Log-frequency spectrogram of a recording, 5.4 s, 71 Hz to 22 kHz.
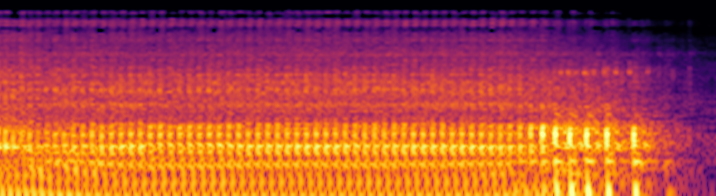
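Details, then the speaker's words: Briggs & Stratton 24 hp Intek twin-cylinder engine on a Craftsman mower running with a dead cylinder. An uneven, lumpy beat with a hard clattering miss: a valve guide has come out of the block, so the valve and rocker arm can't work. "So basically that noise that you heard was a bad valve guide coming out of the engine block and not allowing the valve to do its job and the rocker arm to do its job. So that's why you basically were down a cylinder."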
